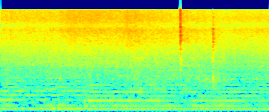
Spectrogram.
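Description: Grated carrots frying in plenty of ghee for gajar halwa, a steady close sizzle with a couple of faint stirring clicks.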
